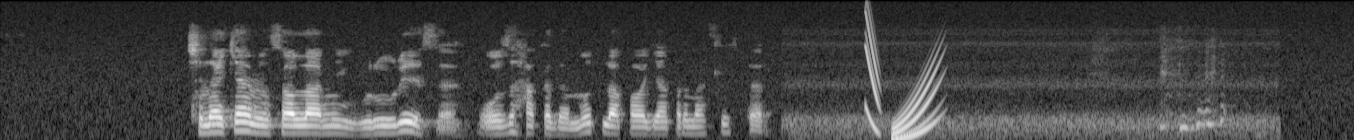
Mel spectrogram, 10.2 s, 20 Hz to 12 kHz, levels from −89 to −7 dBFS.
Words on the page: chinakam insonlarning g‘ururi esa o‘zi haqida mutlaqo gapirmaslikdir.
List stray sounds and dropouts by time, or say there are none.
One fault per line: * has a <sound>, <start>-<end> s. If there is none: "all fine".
* has a chirp, 6.5-7.1 s
* has a laugh, 8.0-9.5 s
